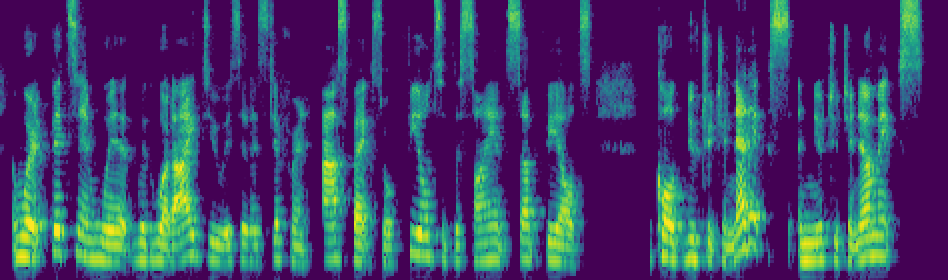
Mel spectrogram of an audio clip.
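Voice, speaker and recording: With a British accent, a woman speaks at a moderate pace in a fairly low pitch and ordinary pitch variation. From UK. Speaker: dietitian. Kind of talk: podcast interview.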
